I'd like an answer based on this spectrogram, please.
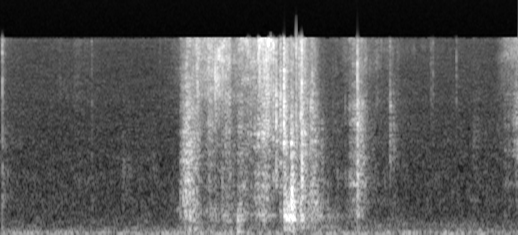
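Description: A soft sewing tape measure and a sheet of paper being handled on a tabletop: rustling and sliding for about a second and a half, about two seconds in, with a few light ticks and one more light tap shortly after.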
